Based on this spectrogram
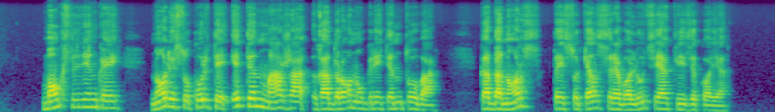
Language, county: Lithuanian, Panevėžys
